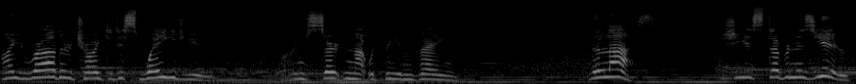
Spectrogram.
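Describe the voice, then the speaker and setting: High, cheeky little godling boy. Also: unhurried, long pauses, music in the background. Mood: wry. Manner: folksy, chatty, wry. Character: small childlike male godling, cheeky, chatty, folksy. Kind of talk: video game character dialogue.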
